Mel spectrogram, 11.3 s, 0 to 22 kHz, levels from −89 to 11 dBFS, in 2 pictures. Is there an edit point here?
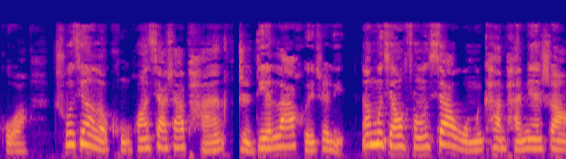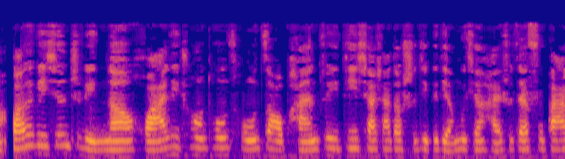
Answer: yes; 1 cut; at 3.5 s

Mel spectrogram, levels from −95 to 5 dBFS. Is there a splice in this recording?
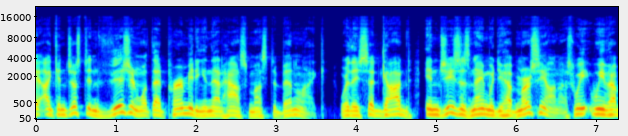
yes; 2 cuts; at 3.7 s, 4.8 s

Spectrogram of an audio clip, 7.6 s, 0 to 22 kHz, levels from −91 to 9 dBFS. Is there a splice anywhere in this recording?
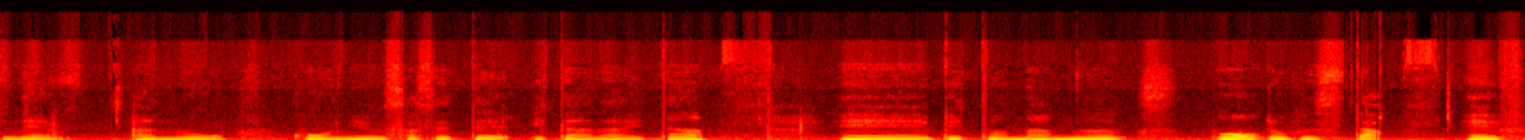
yes; 1 cut; at 6.3 s

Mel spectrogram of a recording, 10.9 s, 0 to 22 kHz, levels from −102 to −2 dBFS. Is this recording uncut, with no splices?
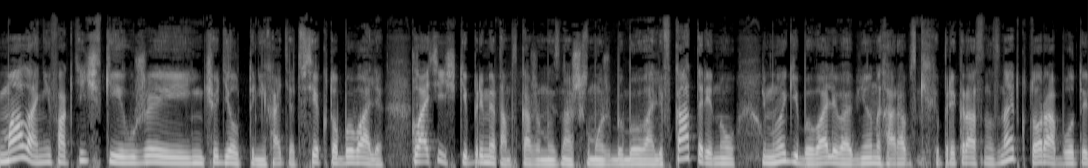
no; 5 cuts; at 4.1 s, 5.0 s, 5.9 s, 7.6 s, 9.3 s

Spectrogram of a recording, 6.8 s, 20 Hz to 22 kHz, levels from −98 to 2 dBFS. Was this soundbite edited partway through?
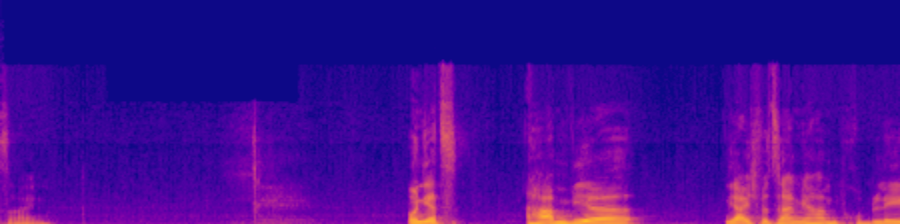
no; 0 cuts

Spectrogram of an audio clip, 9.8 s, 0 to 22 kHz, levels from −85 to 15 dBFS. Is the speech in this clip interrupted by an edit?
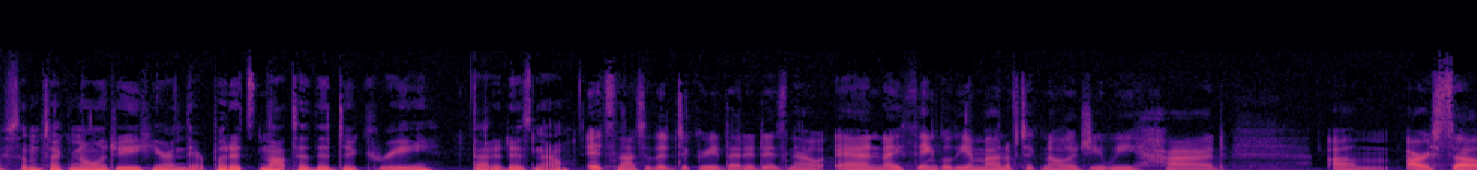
yes; 2 cuts; at 3.0 s, 6.3 s

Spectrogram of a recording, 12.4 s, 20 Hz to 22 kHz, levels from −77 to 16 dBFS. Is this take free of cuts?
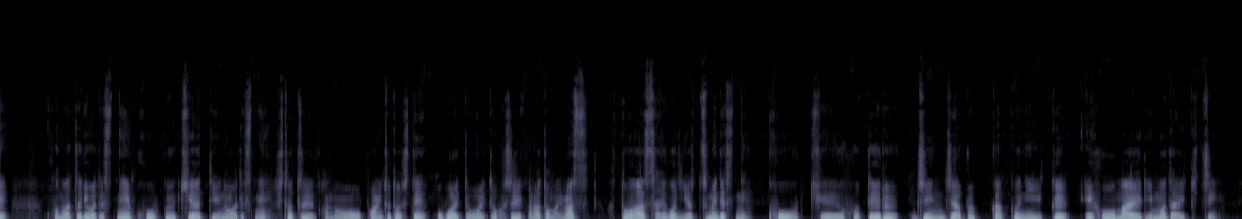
no; 5 cuts; at 3.2 s, 6.0 s, 7.6 s, 9.1 s, 10.8 s

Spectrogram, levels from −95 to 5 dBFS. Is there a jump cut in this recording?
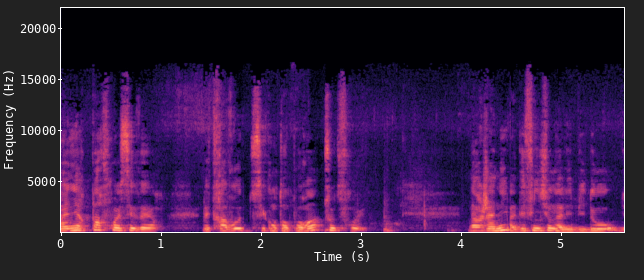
yes; 3 cuts; at 1.8 s, 2.6 s, 4.5 s

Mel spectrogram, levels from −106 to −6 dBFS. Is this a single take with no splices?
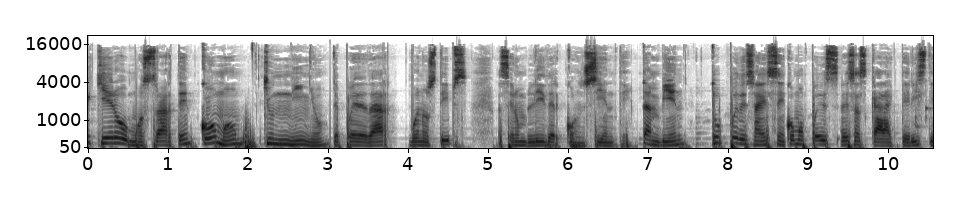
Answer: no; 9 cuts; at 2.2 s, 4.0 s, 5.1 s, 5.5 s, 6.9 s, 7.6 s, 8.3 s, 8.7 s, 9.4 s

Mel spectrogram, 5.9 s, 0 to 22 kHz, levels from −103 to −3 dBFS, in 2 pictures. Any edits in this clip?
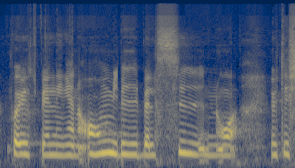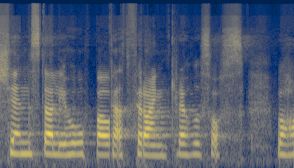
yes; 3 cuts; at 1.2 s, 2.7 s, 4.0 s

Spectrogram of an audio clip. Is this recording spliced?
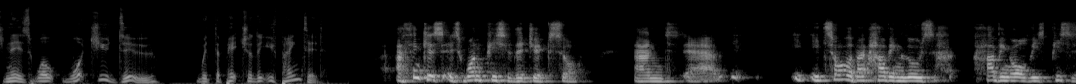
no; 0 cuts

